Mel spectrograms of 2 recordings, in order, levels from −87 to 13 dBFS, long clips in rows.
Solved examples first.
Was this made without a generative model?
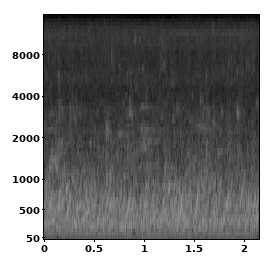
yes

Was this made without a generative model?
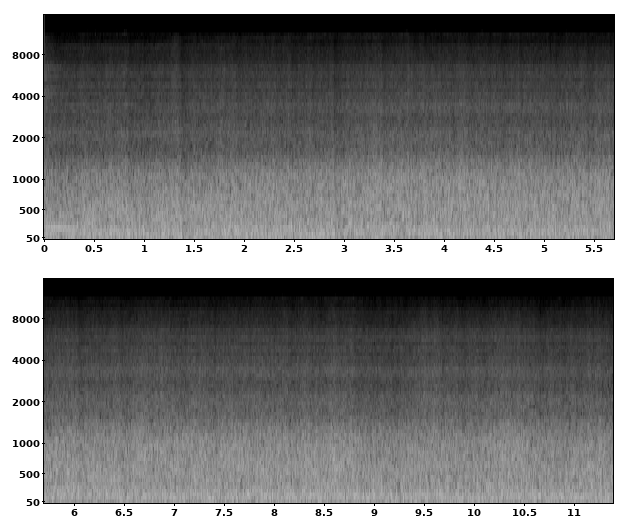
yes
